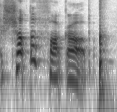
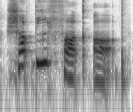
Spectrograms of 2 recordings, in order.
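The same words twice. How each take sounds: First: Slow, deliberate "Shut the fuck up" at talking level; perfectly articulated. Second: Slow "Shut the fuck up", pitched much higher; emphatically articulated. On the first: Daughter telling mum off on the boat, slow and articulated. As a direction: spell out "Shut the fuck up" word by word. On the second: Daughter repeating it to mum, high and over-articulated. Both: Retold or imitated. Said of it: "I'm articulating perfectly".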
